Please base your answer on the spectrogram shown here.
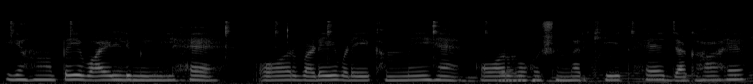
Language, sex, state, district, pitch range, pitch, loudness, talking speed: Hindi, female, Maharashtra, Nagpur, 190-205 Hz, 195 Hz, -46 LUFS, 135 wpm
